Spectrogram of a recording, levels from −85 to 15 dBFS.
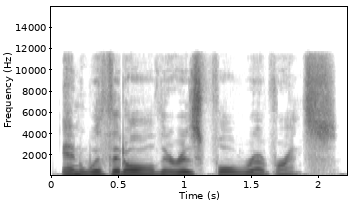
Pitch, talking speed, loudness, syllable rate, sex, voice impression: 130 Hz, 215 wpm, -17 LUFS, 5.9 syllables/s, male, masculine, adult-like, slightly tensed, intellectual, refreshing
